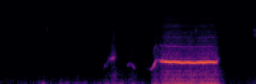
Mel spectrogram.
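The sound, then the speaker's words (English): Someone whistles a short, bright snatch of The Price Is Right game show tune: a couple of quick, soft chirping notes, then one loud, steady note held for nearly a second. It is clear, with no talking. “Who's Whistling Price is Right? Oh, that's me.”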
